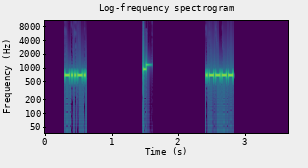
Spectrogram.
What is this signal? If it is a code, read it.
Morse code, heard as a keyed tone, about 50 wpm, 700 Hz. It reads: / 1
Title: Single Character (Letter:Number:Punctuation:Prosign) 50wpm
